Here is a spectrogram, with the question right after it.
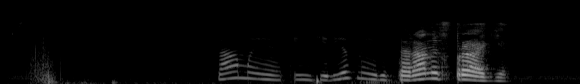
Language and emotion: Russian, neutral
